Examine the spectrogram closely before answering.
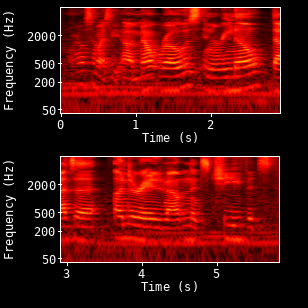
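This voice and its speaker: A man with a medium pitch and an American accent, fairly slow and monotone with flat intonation, in audible room echo. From US West Coast, San Francisco Bay Area. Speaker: artist and livestreamer. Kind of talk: casual livestream chat while painting. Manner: filler-heavy, hesitant.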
